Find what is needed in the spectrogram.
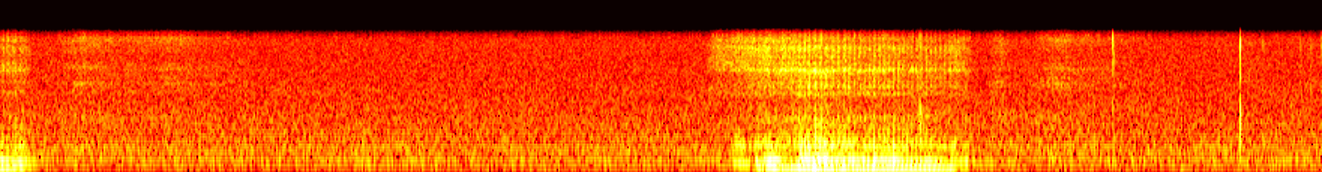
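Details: Snoring: a single rough, fluttering breath over steady background hiss, with a couple of faint clicks.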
